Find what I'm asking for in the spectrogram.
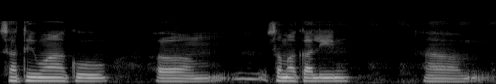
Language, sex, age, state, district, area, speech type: Nepali, male, 30-45, West Bengal, Darjeeling, rural, spontaneous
